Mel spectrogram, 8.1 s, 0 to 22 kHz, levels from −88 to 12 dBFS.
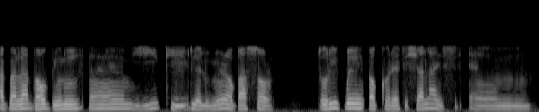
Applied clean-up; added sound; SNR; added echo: neural diffusion model UNIVERSE++.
